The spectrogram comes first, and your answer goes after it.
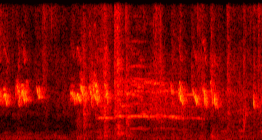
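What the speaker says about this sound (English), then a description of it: "He's a pure game fowl right here." Game fowl chickens cluck and chirp in short repeated bursts close by on a farm, with a faint rooster crow and some wing flapping mixed in, no talk.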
